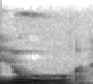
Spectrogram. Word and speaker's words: lourd: C'est une lettre muette. Lourd s'écrit avec D à la fin.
